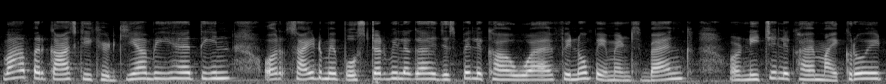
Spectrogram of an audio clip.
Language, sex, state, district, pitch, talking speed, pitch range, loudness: Hindi, female, Uttar Pradesh, Lalitpur, 250 Hz, 195 wpm, 220-270 Hz, -14 LUFS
